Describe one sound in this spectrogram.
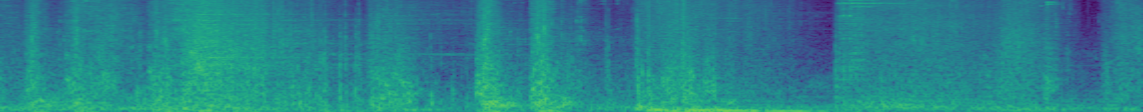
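A blade swooshes through the air in quick slashes.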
